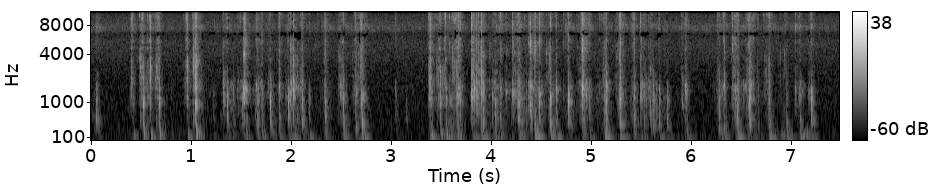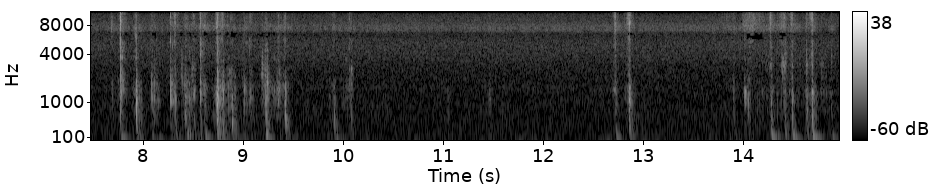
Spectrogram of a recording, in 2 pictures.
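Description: Fingertips type quickly on a compact white-cased mechanical keyboard with cream, orange and brown cat-themed plastic keycaps resting on a wooden desk. Bursts of rapid, deep clacking keystrokes come in quick runs, fall to near silence for a couple of seconds with a single stray tap, then pick up again at the end.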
